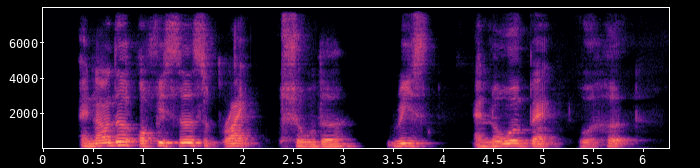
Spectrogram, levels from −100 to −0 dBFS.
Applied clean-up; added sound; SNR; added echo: neural mask model Resemble Enhance denoiser.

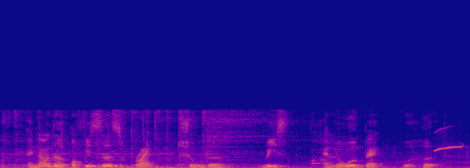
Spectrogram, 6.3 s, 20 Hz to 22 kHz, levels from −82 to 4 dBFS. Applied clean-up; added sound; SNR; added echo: none; Cheering; 13 dB; none.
